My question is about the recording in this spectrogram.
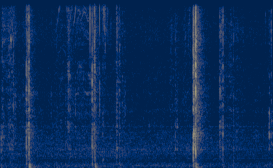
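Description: A stack of trading cards flipped through by hand: three sharp clicks as card edges snap against each other, spread over a few seconds, the last the loudest.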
